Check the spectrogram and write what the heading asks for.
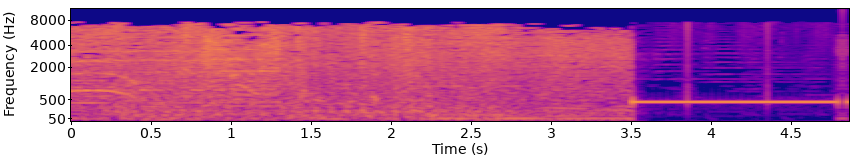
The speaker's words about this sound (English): I like the idea of it being beeped, because it could have very easily been the S word, and that could have been the title of the movie.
